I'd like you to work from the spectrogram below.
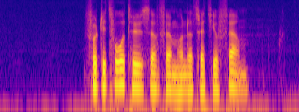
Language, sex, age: Swedish, male, 27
